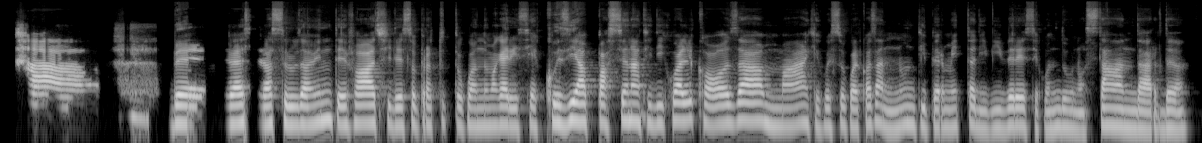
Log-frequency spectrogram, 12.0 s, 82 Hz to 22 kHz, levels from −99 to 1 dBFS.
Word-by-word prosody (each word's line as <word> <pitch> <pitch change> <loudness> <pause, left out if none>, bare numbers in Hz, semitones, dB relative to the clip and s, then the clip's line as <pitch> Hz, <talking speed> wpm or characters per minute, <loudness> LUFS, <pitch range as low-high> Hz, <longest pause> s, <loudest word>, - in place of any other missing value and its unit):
Ah 175 +1 +4 0.6
beh, 175 -1 +4 0.2
dev'essere 180 -1 +2
assolutamente 175 +1 +1
facile, 185 -2 +2
soprattutto 175 0 -7
quando 165 -1 -4
magari 165 0 0
si 165 +2 -7
è 165 - -9
così 185 +2 +1
appassionati 190 0 +1
di 180 +1 -5
qualcosa, 200 0 +2
ma 165 +1 -3
che 160 -4 -10
questo 165 +1 -7
qualcosa 175 +4 -3
non 160 +3 -5
ti 160 -1 -7
permetta 155 +2 -5
di 145 -2 -7
vivere 160 +3 -1
secondo 150 +1 -7
uno 135 -2 -6
standard. 150 -2 -2
170 Hz, 130 wpm, -24 LUFS, 160-185 Hz, 0.6 s, Ah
